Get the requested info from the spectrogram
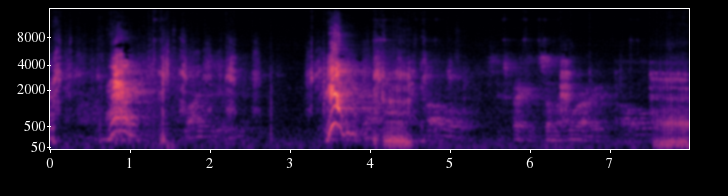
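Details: Pug puppy playing wildly indoors with a terrier, giving two sharp loud barks about three seconds apart, with growly low sounds and scuffling between them.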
